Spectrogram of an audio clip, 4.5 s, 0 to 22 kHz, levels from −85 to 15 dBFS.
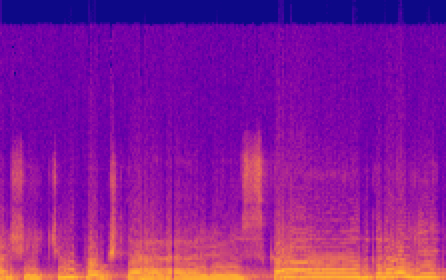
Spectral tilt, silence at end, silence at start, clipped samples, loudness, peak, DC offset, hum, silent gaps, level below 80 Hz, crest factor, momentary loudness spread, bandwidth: -5.5 dB/octave; 0 s; 0 s; 2%; -6 LUFS; 0 dBFS; under 0.1%; none; none; -28 dBFS; 6 dB; 4 LU; 12 kHz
